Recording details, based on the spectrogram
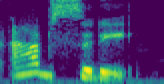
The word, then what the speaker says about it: Abcde: This is Absidy, but her name is spelled ABCDE.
